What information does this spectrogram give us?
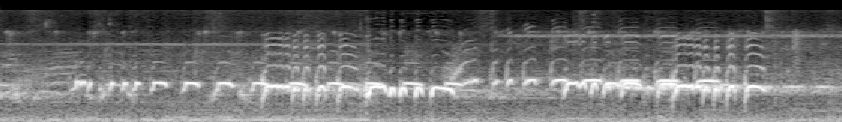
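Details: Local zebra dove with a big voice, singing as a lure to prompt other doves to call quickly: two runs of short, hooked cooing notes at one steady pitch, fired in rapid succession, over a faint low hum.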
